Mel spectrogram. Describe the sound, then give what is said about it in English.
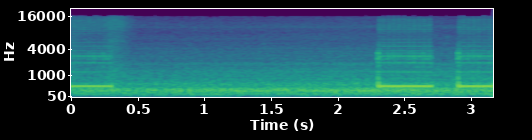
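A telephone ringback tone heard down the line as journalists call again, with steady buzzing bursts repeating at regular intervals over a low hiss, while nobody picks up. “Because we are nosy journalists, we try calling again just in case, but the phone rings out and we can't get through again.”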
